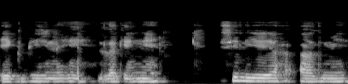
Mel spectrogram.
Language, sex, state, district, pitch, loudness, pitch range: Hindi, male, Bihar, Jamui, 140 Hz, -17 LUFS, 135-140 Hz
